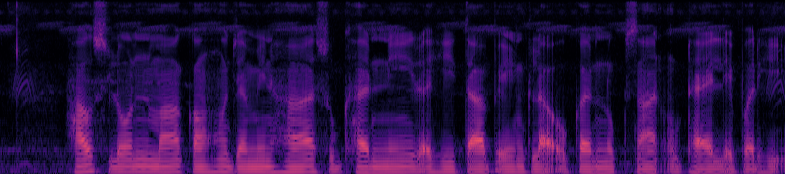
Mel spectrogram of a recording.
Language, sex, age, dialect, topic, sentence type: Chhattisgarhi, male, 25-30, Northern/Bhandar, banking, statement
